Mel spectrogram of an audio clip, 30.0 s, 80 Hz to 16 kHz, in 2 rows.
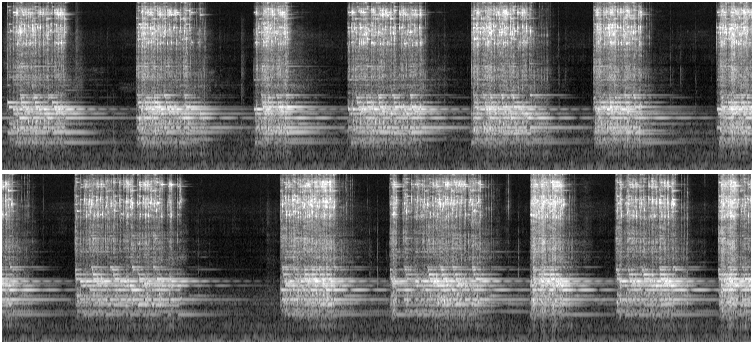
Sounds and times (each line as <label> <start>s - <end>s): music box notes 22.7s - 29.9s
